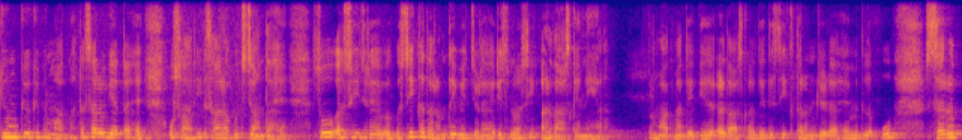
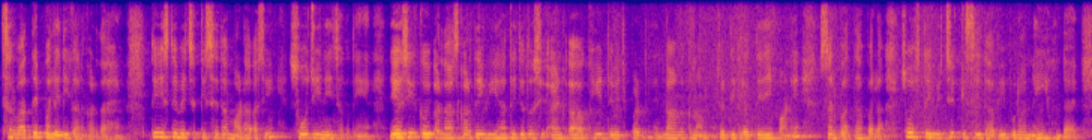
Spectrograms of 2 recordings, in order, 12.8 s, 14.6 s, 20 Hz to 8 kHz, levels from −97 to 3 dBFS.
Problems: constant background noise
